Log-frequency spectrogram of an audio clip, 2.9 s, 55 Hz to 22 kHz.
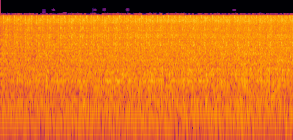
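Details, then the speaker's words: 2014 Nissan Versa three-cylinder with P0303, check engine light and start-stop fault, number 2 coil already replaced, mic at exhaust: uneven shaky idle with lumpy pulsing and vibration; misfire, a coil suspected, unconfirmed. "Alright, so I'm gonna put you down to the exhaust and hear how it sounds. Okay, that's pulsing. So that definitely has a misfire somewhere."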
